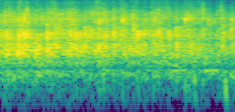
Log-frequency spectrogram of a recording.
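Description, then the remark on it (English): A crowd claps steadily, a dense, even patter of many hands that holds at a fairly constant, moderately soft level throughout, with no voices standing out. “Now you guys can applaud and celebrate everything God was doing.”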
